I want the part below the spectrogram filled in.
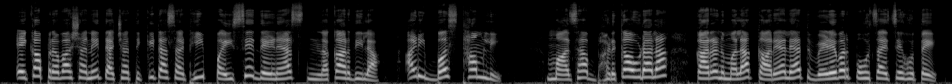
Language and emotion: Marathi, angry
